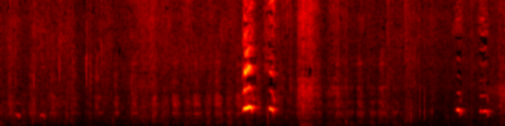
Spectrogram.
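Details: Shiloh Shepherd puppy from Totem Shilohs making soft faint whimpers, then one loud sharp yelp and a second cry, ending with two brief high squeals against near silence.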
